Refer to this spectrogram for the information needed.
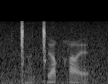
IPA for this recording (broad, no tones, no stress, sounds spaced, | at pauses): ɡ͡ǀ a ǀ ɨ qʰ ɛ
